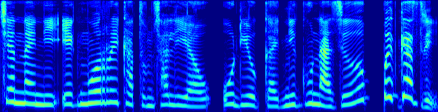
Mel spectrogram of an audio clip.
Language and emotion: Bodo, disgusted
